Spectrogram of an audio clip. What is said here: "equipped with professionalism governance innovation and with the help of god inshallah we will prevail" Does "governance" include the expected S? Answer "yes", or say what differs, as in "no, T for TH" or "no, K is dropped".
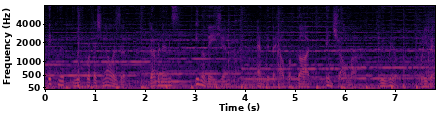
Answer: yes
